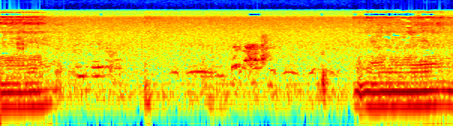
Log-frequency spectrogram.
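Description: Two loud, buzzing, tonal snores from a sleeping dog, with quieter breathing sounds between them.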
